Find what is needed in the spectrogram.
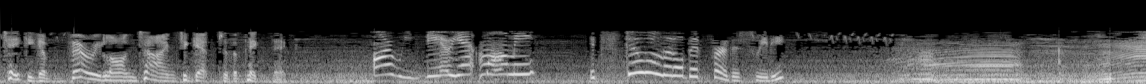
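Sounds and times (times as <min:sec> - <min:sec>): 
speech: 0:00.1 - 0:03.0, 0:03.7 - 0:08.2, 0:08.9 - 0:09.4
several cows mooing: 0:08.8 - 0:11.4.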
